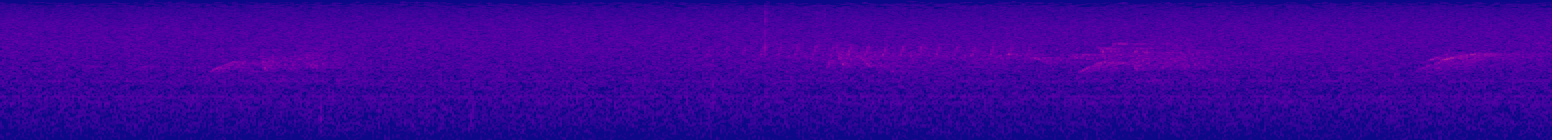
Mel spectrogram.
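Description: Near-silent woodland background with a few faint, short, high bird chirps scattered through it, one of them a quick trill about four seconds in.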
